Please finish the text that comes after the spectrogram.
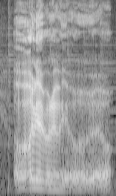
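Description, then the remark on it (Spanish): A voice imitates a screamo-style scream: one loud, raspy, strained vocal growl held for about two seconds, gritty and harsh throughout before cutting off abruptly. “No me acuerdo si está ahí una rola en Screamo. O sea, de gritar así de.”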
